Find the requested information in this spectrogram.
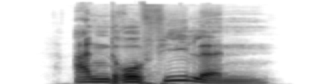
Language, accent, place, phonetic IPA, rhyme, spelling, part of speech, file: German, Germany, Berlin, [andʁoˈfiːlən], -iːlən, androphilen, adjective, De-androphilen.ogg
- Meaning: inflection of androphil: 1. strong genitive masculine/neuter singular 2. weak/mixed genitive/dative all-gender singular 3. strong/weak/mixed accusative masculine singular 4. strong dative plural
